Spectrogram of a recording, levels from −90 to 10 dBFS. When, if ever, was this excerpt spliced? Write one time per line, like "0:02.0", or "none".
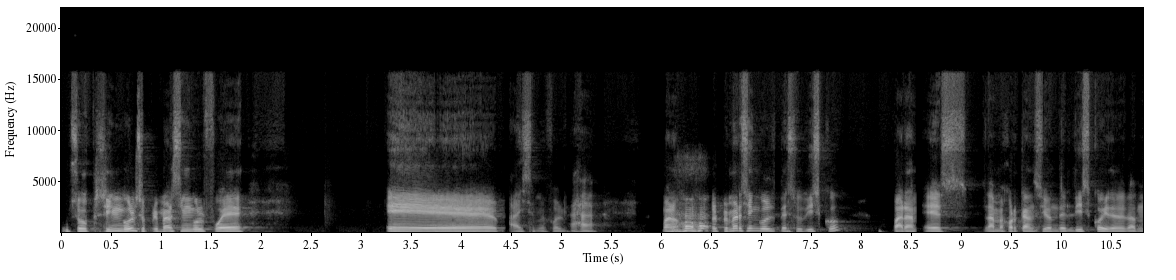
0:04.4
0:05.0
0:06.5
0:07.1
0:08.5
